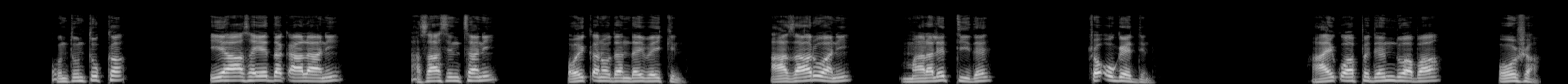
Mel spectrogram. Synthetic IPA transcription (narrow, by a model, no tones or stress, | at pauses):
ʔʊnt̪ːʊnt̪ːʊkːɐ | ʔɪhaːs̬ɐje̞ːd̪ːɐkʼaːlaːn | ɐsaːsɪnt͡sːɐnɪ | ʔɔjkʼːɐnɐwd̪ɐnd̪ɐjɪbɛjkːɪnɔ̥ | ʔaːzaːɾʊwaːn | mɐlɐlɛt̪ːiːd̪ɛ | t͡ʃʼɔʔʊɡe̞ːd̪ːɪnɔ̥ | hɐjkʼʊwaːpːɛd̪ɛnd̪ʊwaːbaː | o̞ːʃ̬a̰ː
